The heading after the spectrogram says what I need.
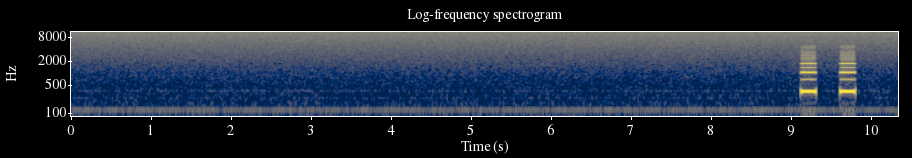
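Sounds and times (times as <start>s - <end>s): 
faint steady hum: 0.0s - 10.3s
telephone ringing with electronic tone bursts: 9.2s - 9.8s.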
